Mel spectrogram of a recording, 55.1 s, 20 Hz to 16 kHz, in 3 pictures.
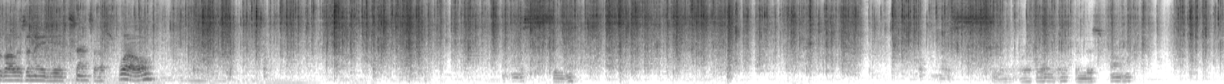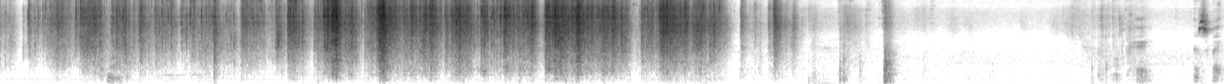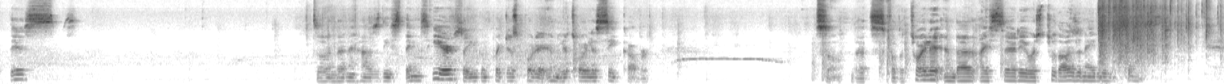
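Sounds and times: packaging crinkling and rustling: 0.0 - 30.6, 53.2 - 55.0.

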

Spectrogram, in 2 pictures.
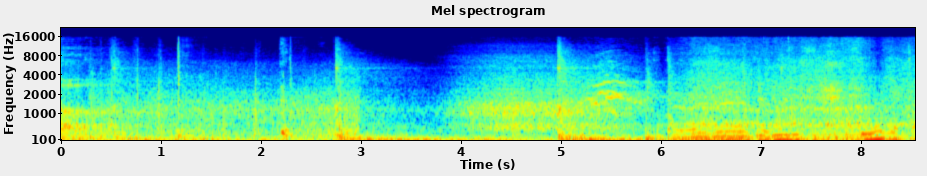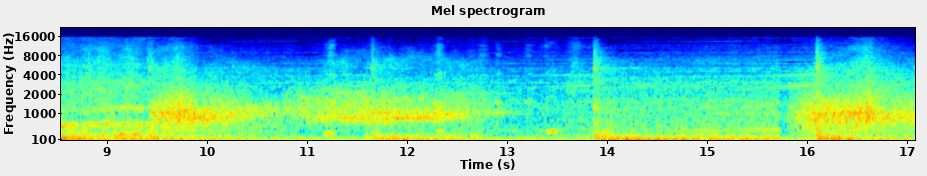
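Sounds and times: action film music: 0.0 - 17.0
vehicle engine at speed: 6.0 - 10.7, 12.4 - 17.0.

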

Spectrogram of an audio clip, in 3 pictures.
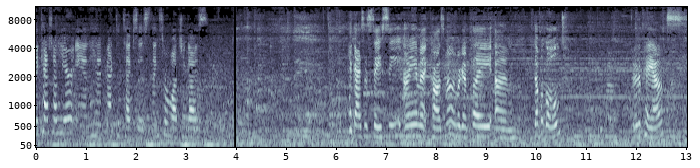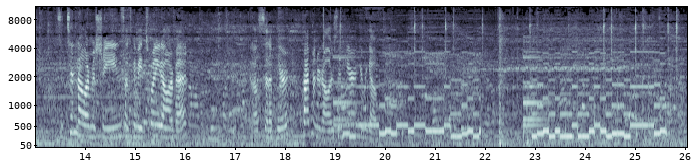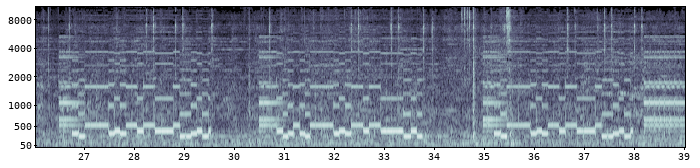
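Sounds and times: slot machine beeping tune: 18.6 - 25.8, 26.4 - 29.8, 30.4 - 34.0, 34.9 - 39.0.

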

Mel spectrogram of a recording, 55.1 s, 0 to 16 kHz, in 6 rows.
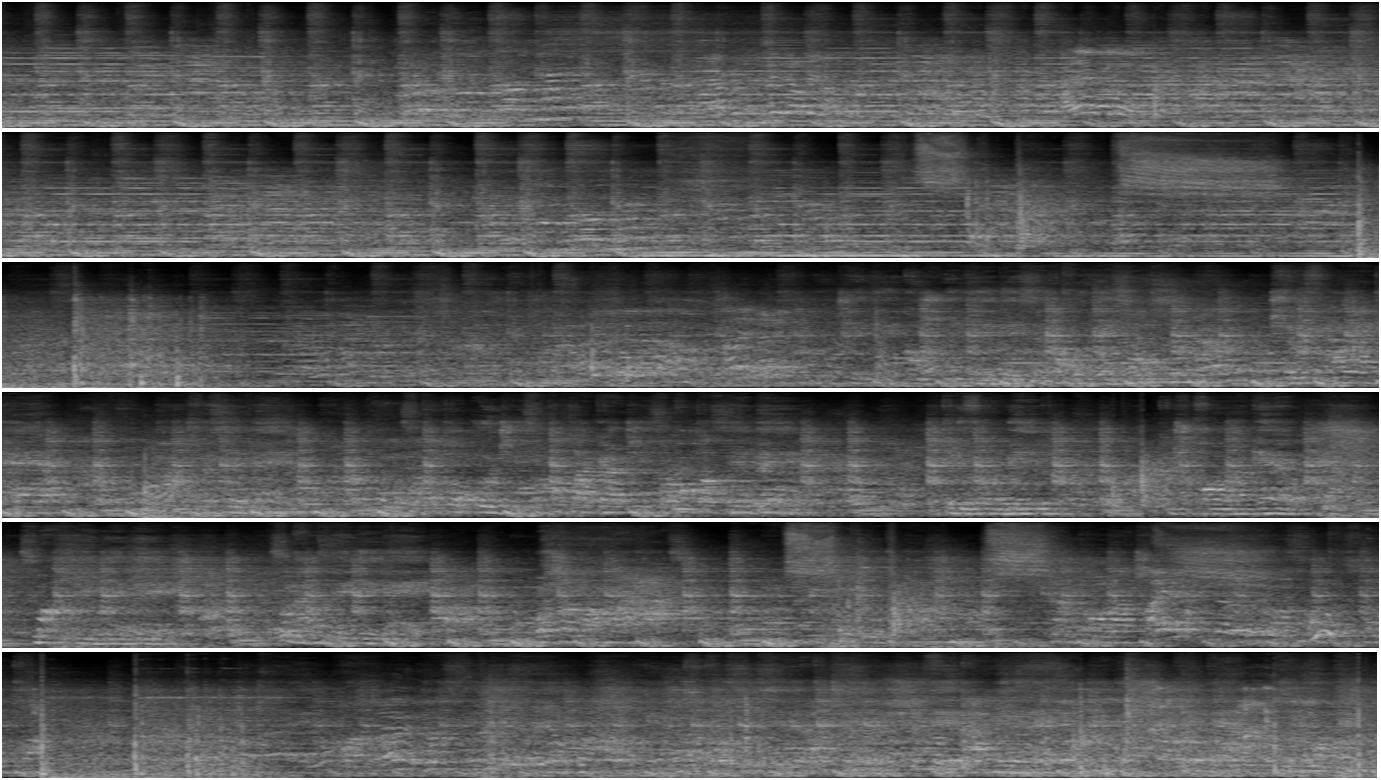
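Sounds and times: background music: 0.0 - 55.0.

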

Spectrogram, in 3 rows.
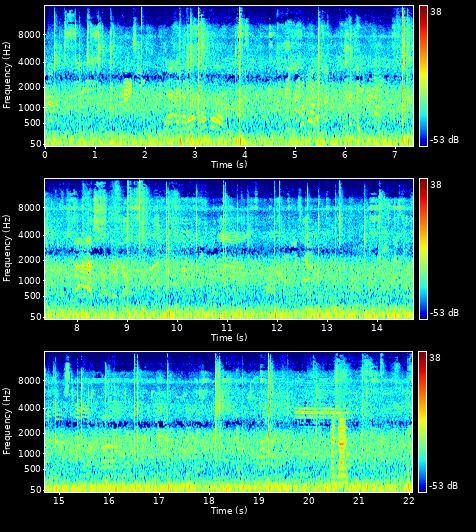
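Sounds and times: hands slapping volleyball: 2.7 - 3.2.

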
